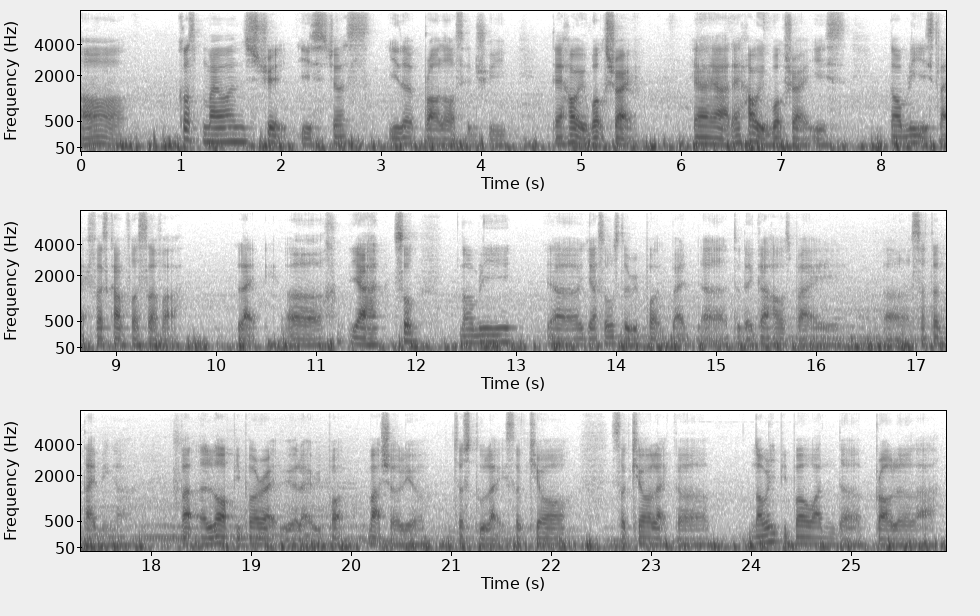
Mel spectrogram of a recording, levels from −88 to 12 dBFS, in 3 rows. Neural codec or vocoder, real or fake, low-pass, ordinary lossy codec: none; real; none; none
